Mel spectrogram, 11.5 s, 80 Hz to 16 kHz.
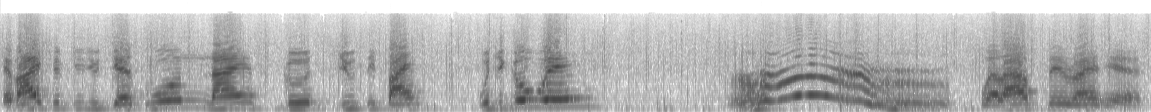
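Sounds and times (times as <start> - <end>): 
speech: 0.0 - 6.0, 7.3 - 7.9, 9.8 - 11.4
bear growling: 7.3 - 9.6.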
